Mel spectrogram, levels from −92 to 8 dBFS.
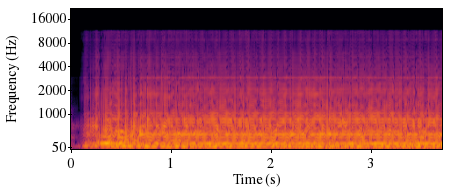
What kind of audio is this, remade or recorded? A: remade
